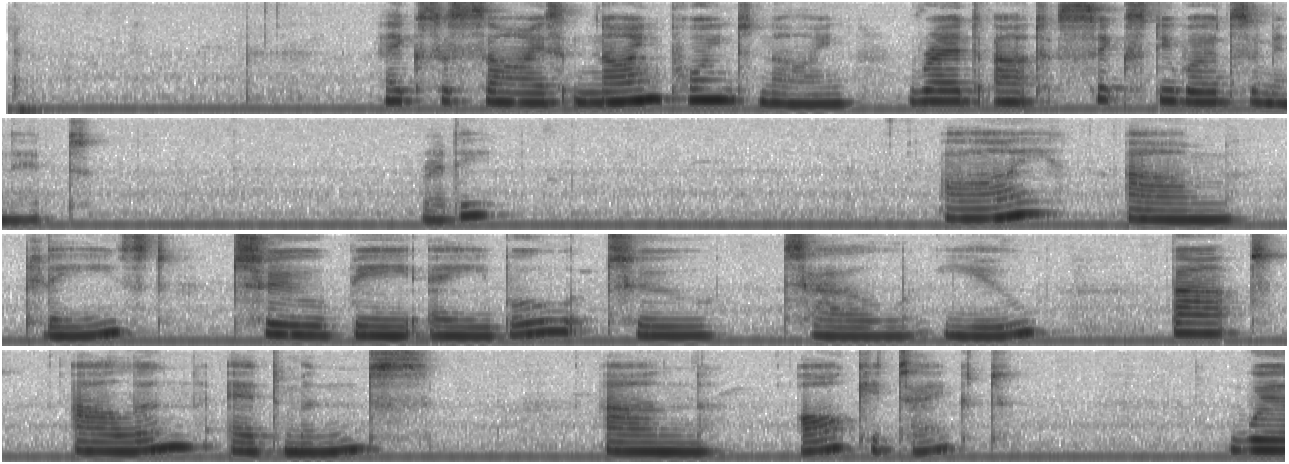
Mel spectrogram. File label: 60wpm; Teeline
